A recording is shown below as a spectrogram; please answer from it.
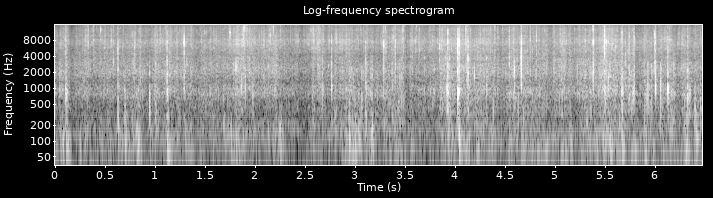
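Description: Fingertips crinkle and squeeze a labeled clear plastic bag filled with small dried herb granules. The sound is a steady, bright crinkling hiss, broken by sharp, quick crackles that fade almost instantly, with little low end throughout.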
